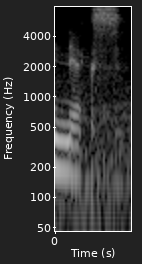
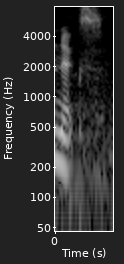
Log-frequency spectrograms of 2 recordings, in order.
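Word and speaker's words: Pnyx: I bet the P is silent, so I'm going to say Nyx. A group of men has assembled in the Nyx.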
